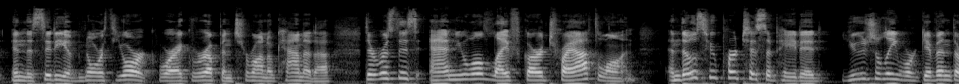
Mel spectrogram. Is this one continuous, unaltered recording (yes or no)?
no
